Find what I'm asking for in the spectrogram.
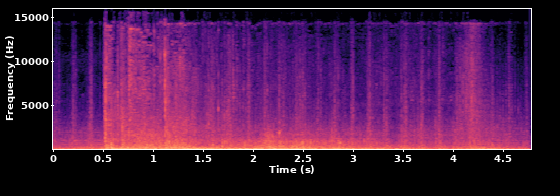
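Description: A loud, deep boom from a tank cannon shot hitting a building bursts out near the start, followed by a long heavy rumble that keeps roaring without fading.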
